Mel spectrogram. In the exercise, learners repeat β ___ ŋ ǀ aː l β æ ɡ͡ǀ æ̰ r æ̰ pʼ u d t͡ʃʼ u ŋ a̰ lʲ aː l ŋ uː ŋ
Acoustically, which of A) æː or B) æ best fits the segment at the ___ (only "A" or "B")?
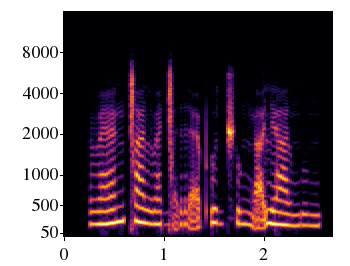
A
